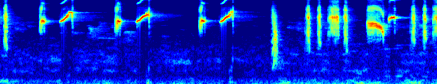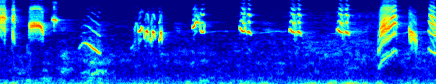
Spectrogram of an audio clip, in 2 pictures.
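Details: Varied long-tailed shrike song, a lure to get other shrikes answering: paired high whistles, then a jumble of harsh chatters, slurred descending notes and scratchy bursts in quick succession.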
